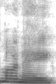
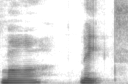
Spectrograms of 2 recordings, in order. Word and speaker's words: Monat: if you will also it's not called Monet Monet monat no it's not it stands for modern nature so therefore it is ma Nate that's how you pronounce it and if you say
